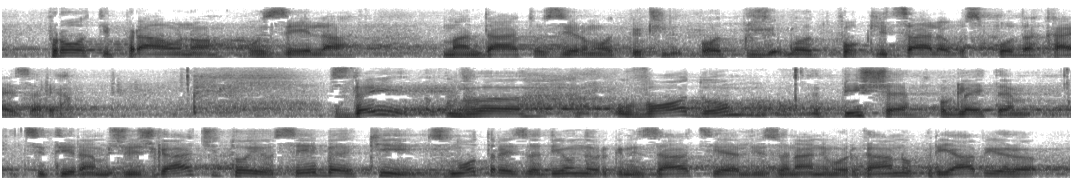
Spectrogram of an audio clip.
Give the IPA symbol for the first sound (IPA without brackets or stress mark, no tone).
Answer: p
